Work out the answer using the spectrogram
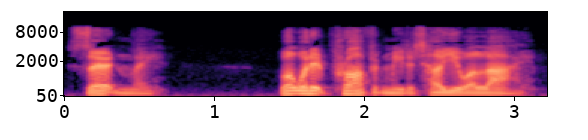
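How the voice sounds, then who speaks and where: A man reading aloud, voicing a mysterious unseen stranger in the fog who speaks slowly and formally in a deep, insubstantial voice. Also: animated, sharp tone, dry recording, clean studio sound. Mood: calm, menacing. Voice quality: deep and insubstantial, slow, measured.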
